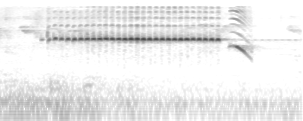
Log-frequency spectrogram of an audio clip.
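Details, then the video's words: Energetic sirpu trilling, meant as training audio for songbirds: a clean, loud, fast trill of about twenty pulses on one high pitch lasting nearly two seconds, capped with a short downward-sweeping whistle, little background. "sirpu gacor ngetir bagus buat masteran burung anda"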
